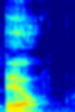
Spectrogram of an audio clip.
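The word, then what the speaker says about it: El， (אֵל): 大能者发音是 El，这是上帝的名字之一，强调的是上帝的能力。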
